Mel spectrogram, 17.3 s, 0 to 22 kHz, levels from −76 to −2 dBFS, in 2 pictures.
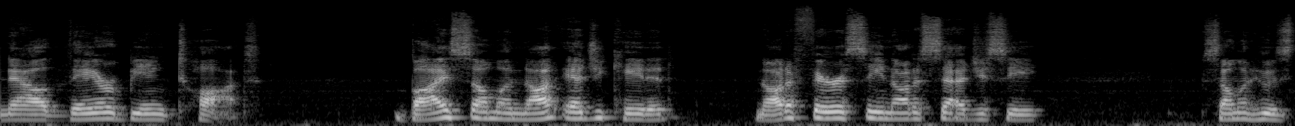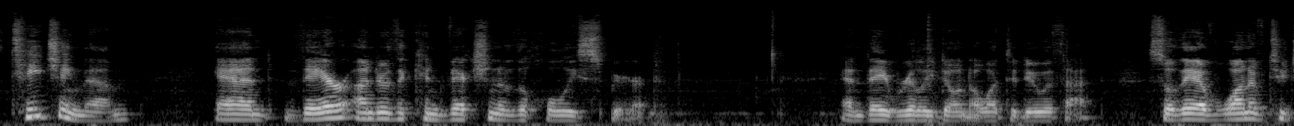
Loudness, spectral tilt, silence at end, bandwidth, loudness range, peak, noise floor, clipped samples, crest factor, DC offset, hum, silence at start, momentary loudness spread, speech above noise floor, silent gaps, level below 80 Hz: -26 LUFS; -5 dB/octave; 0 s; 17 kHz; 6 LU; -6 dBFS; -62 dBFS; under 0.1%; 20 dB; under 0.1%; none; 0 s; 16 LU; 36 dB; none; -62 dBFS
